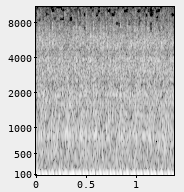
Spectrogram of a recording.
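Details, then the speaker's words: Porsche 912 with Dellorto DRLA carburetors after an update kit was installed and idle mixture adjusted, warm: a steady, even idle with a deeper exhaust throb and no stumbles, running better. "I believe I'm gonna take it for a little Drive you see a run it definitely sounds different I know if the adhere it on camera but it's idle"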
